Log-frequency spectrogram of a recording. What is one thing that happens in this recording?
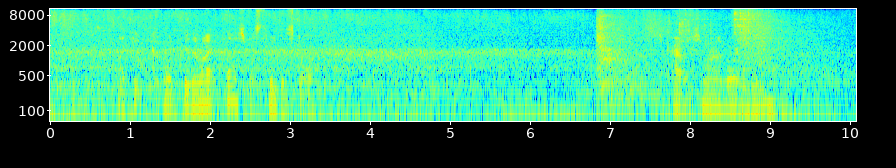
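A man talks casually, close to a microphone.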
